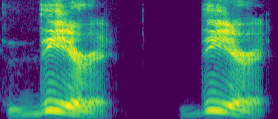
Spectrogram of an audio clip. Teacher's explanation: esa doble e suena como i, como i del español, larga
